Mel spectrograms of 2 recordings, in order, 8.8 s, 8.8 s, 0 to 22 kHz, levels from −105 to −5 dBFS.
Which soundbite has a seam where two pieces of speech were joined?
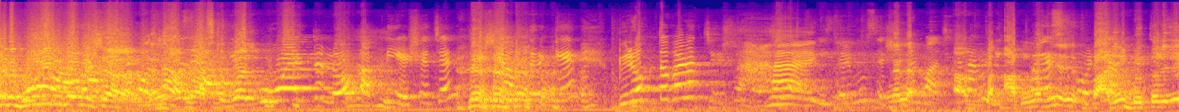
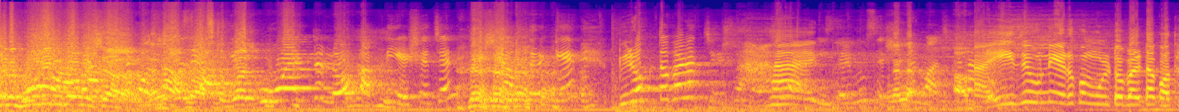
second; 1 cut; at 7.3 s

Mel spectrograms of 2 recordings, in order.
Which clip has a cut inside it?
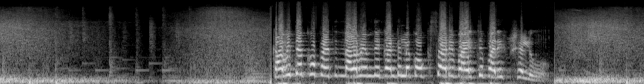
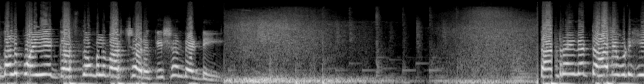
second; 2 cuts; at 1.8 s, 5.2 s

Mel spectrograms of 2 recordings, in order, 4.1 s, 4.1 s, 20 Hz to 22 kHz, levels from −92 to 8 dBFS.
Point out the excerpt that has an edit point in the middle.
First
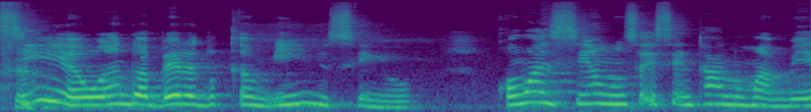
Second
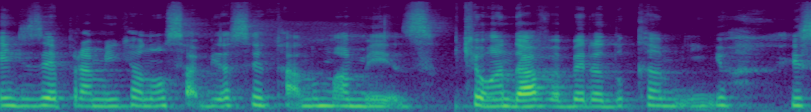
second; 1 cut; at 2.2 s

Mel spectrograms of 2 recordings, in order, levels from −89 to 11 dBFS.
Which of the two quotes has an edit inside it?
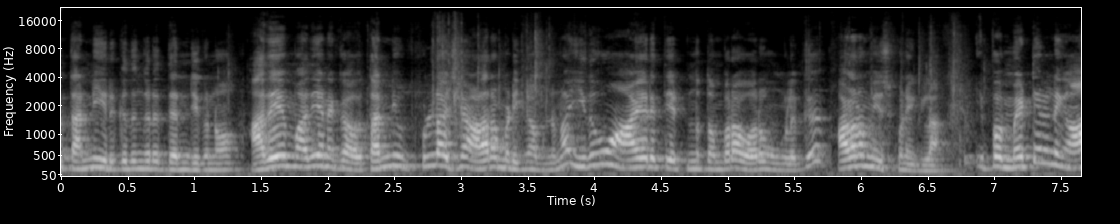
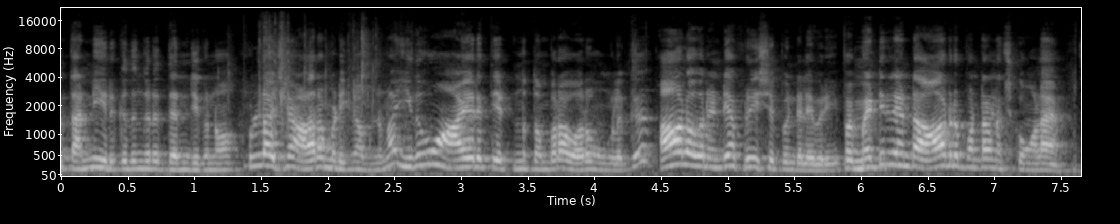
second; 2 cuts; at 1.3 s, 4.4 s

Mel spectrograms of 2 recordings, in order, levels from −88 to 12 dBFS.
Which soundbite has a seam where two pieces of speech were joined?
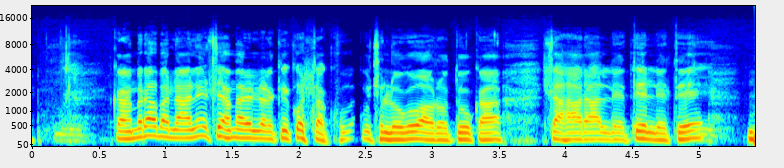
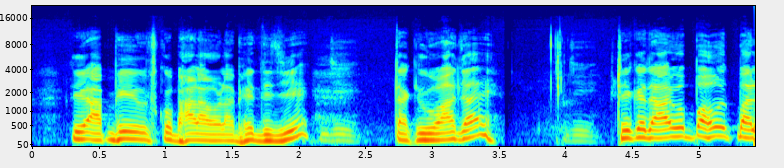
first; 1 cut; at 2.5 s

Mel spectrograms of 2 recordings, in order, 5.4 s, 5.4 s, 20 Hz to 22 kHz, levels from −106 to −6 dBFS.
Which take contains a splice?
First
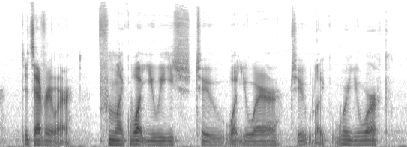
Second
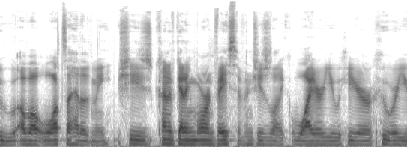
second; 1 cut; at 1.6 s

